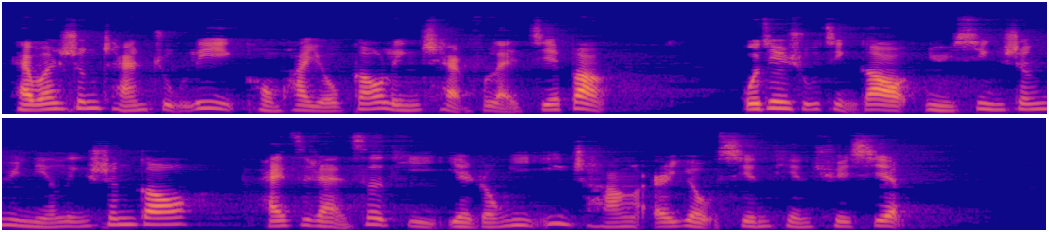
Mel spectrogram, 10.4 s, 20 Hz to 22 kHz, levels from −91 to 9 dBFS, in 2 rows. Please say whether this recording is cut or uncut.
cut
